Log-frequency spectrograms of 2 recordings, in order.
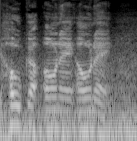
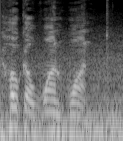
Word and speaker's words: Hoka One One: Mostly, it was actually Hoka One One. Hoka One One. It looks like Hoka 1-1, but it's a Hawaiian pronunciation.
